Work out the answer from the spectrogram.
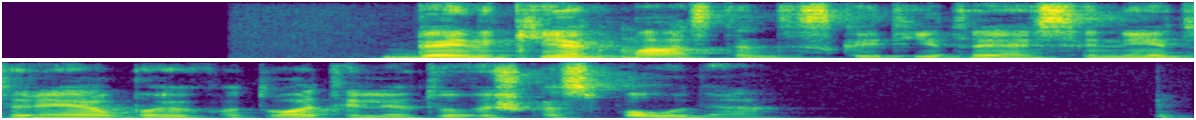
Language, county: Lithuanian, Utena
